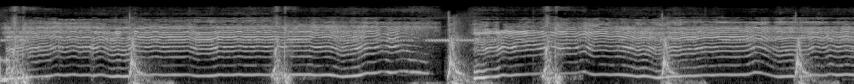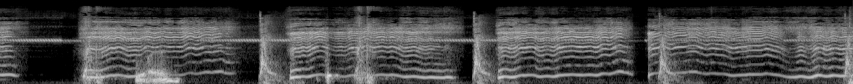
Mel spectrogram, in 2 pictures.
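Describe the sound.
A voice hums a tune imitating a whining, buzzing mosquito, the nasal drone rising and falling in melodic phrases with short breaks, loud throughout.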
